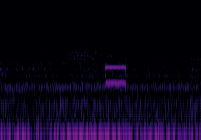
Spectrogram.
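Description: Mobile phone keypad tone: one short two-tone beep about a second in as a key is pressed, otherwise near silence.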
